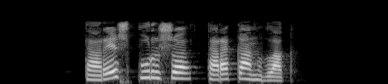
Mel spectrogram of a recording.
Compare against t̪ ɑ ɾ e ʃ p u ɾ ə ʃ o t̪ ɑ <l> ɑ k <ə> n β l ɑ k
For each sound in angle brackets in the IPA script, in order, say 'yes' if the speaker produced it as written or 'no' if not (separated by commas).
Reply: no, no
